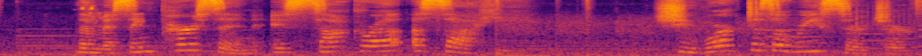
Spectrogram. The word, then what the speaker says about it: Asahi: Asahi? You mean Asahi? Like, bro, like, how are we existing in 2026? And we're still doing this fucking Naruto Sakura ass pronunciation of Japanese names and words.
